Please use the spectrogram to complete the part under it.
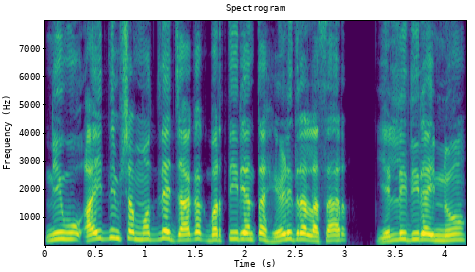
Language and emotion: Kannada, angry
